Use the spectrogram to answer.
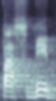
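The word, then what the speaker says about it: tasydid: Tasdid bukan tasjid ya. Kalau di kita mah tasjid jadinya. Tasdid.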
